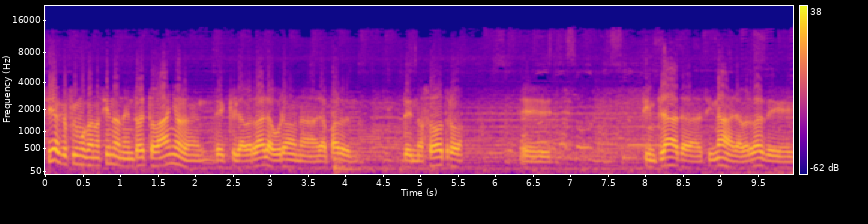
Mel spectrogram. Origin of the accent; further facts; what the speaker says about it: La Ferrera, Córdoba, Argentina; Nosotros somos de acá, de La Ferrera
